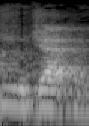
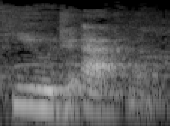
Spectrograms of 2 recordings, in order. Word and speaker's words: Hugh Jackman: Hugh Jackman was, and that is the proper way to say it. It's not Hugh Jackman, it's Hugh Jackman.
